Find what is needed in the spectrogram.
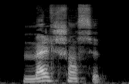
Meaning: unlucky; unfortunate
- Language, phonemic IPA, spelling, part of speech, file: French, /mal.ʃɑ̃.sø/, malchanceux, adjective, LL-Q150 (fra)-malchanceux.wav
